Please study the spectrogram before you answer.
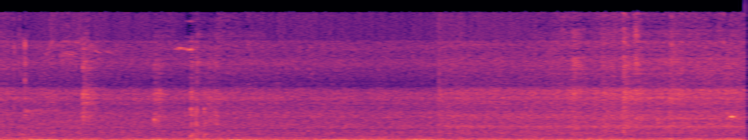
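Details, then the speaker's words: Single-needle sewing machine: low, steady motor hum but the machine won't run, jammed with thread packed on top and underneath; this can burn the motor. "Paandarin natin. Ayaw pa rin umandar."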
